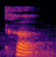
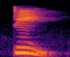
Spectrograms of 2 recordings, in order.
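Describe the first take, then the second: First: The t sound is soft and light. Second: The t sound is hard and forceful. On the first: "in French ... soft pronunciation" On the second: "if you pronounce T, it is a hard sound"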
